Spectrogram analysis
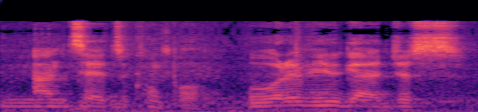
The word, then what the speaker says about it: Antetokounmpo: how you pronounce it you gotta say with the d so it's but in a greek way you say with the nt like antetokounmpo whatever you got just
